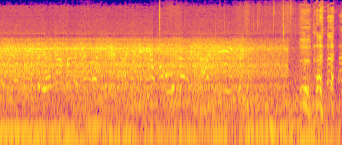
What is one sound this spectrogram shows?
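A CB radio hisses with AM static while receiving.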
